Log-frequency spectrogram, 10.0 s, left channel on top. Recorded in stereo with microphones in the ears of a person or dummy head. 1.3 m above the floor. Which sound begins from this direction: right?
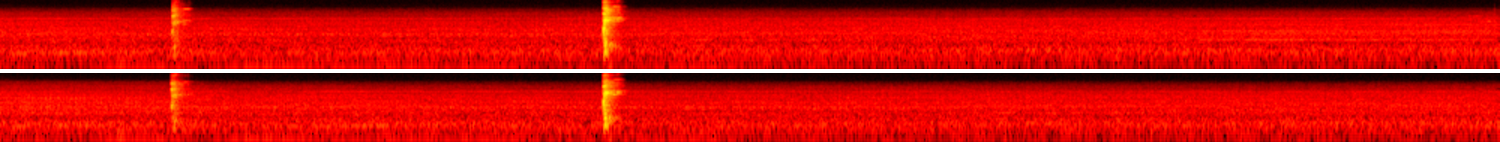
Breaking glass, at 1.1 s.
